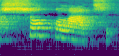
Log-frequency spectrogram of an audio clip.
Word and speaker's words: chocolate: Vamos lá, chocolate. Eu pronuncio o H. Não. O som do C com H, eu tive o som da letra X. Chocolate, chuva. Viu a diferença?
